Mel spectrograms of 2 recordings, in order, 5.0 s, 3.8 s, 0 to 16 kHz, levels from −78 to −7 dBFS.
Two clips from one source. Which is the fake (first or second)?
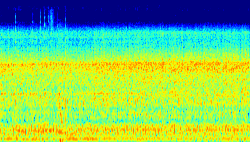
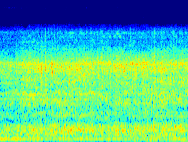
second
